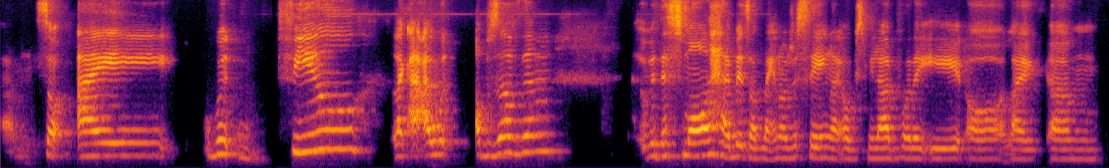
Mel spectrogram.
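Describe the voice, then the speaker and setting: A young Singaporean woman speaks with a Singaporean English accent as a podcast guest, chatting casually in an interview and sprinkling "like" throughout. Her voice is medium-pitched and a little slow.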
